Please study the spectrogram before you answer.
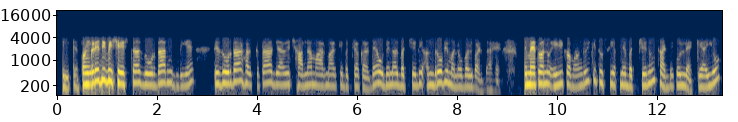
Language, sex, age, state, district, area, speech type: Punjabi, female, 30-45, Punjab, Jalandhar, urban, conversation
